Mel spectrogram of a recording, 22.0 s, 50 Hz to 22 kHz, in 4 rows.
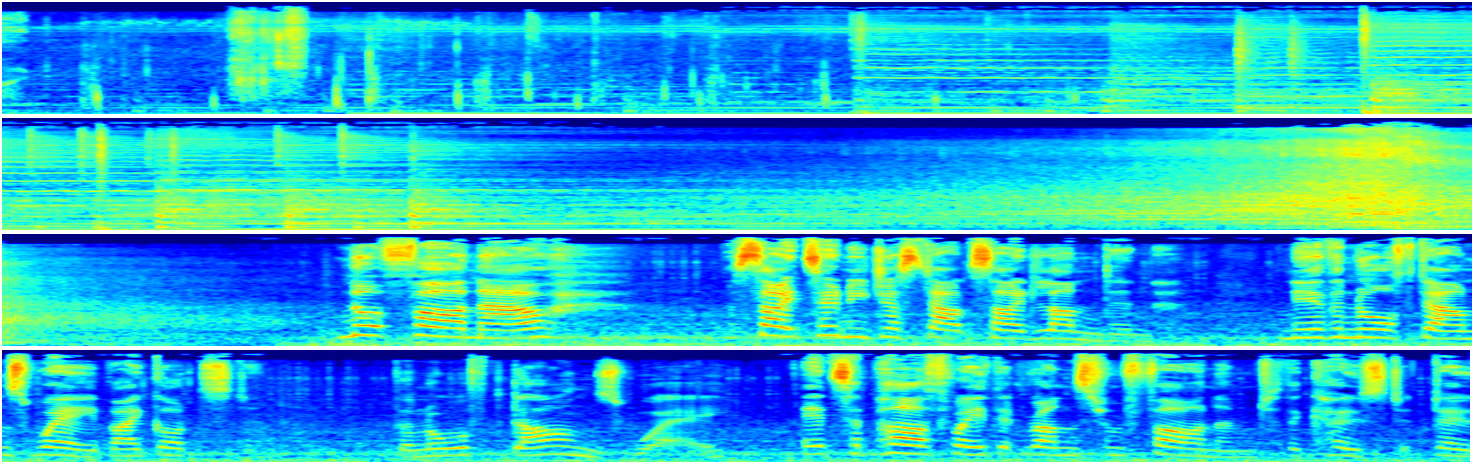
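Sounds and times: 
footsteps: 0:00.0 - 0:07.3
car engine humming and speeding up: 0:00.0 - 0:22.0
speech: 0:12.6 - 0:22.0.

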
